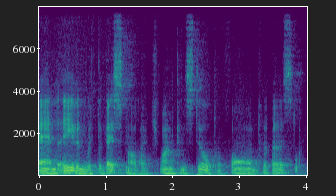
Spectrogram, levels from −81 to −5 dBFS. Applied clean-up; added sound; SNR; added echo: neural separator model SepFormer DNS4.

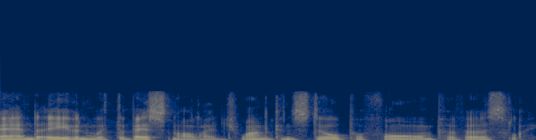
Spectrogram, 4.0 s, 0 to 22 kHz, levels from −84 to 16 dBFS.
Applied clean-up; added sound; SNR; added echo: none; none; none; none.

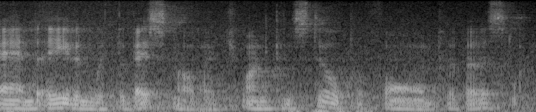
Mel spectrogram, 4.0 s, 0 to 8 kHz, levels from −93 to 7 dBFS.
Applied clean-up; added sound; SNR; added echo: none; Ocean; 11 dB; reverberation time 1.1 s.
